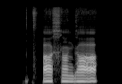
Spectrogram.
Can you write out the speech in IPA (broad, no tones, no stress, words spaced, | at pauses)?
t͡sʼaxãɡa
